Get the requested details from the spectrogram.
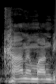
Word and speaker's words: Kahneman: Vielleicht haben Sie Kahneman oder Kahneman, wie er in Deutschland ausgesprochen mal gelesen, langsames, schnelles Denken beschäftigt sich genau mit, mit diesen Abläufen, mit Entscheidungen.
